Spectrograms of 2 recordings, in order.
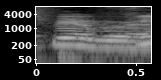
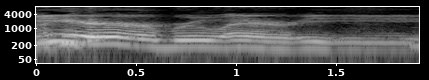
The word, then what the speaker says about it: February: You're pronouncing it wrong, it's February. February.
